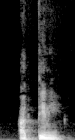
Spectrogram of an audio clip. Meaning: actinium
- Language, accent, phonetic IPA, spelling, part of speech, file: Catalan, Valencia, [akˈti.ni], actini, noun, LL-Q7026 (cat)-actini.wav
